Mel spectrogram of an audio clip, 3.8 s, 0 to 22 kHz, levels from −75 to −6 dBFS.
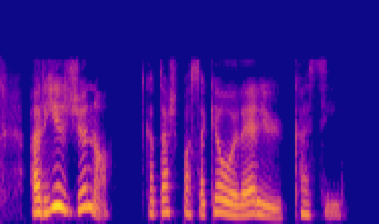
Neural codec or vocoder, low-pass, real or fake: codec, 16 kHz, 0.5 kbps, X-Codec, WavLM features, trained on Multilingual LibriSpeech; 7.2 kHz; fake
